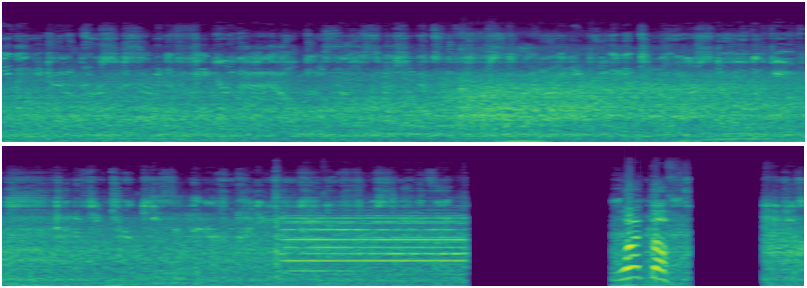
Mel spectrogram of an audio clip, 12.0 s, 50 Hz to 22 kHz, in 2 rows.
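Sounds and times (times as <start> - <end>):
road and tyre noise in car: 0.0 - 9.5, 10.6 - 11.2, 11.8 - 12.0
car horn: 8.0 - 9.6.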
